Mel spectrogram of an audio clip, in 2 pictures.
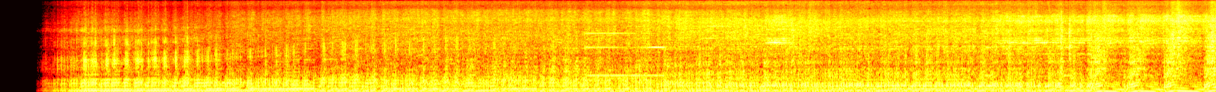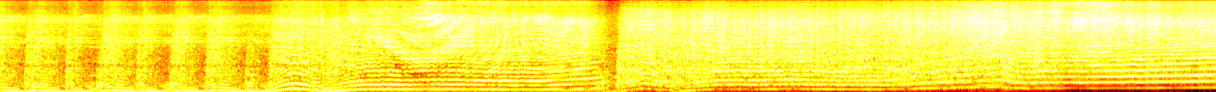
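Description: Škoda Octavia Cup race car engine held at steady revs, then revved up and down from about halfway, and finally accelerating hard with rising revs broken by quick drops at each gear change.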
